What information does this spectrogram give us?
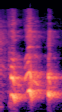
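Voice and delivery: high, helpless laughter; real high laughing fit. Real, not acted. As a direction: crack up at your own impression. Cracks up at his impression.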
